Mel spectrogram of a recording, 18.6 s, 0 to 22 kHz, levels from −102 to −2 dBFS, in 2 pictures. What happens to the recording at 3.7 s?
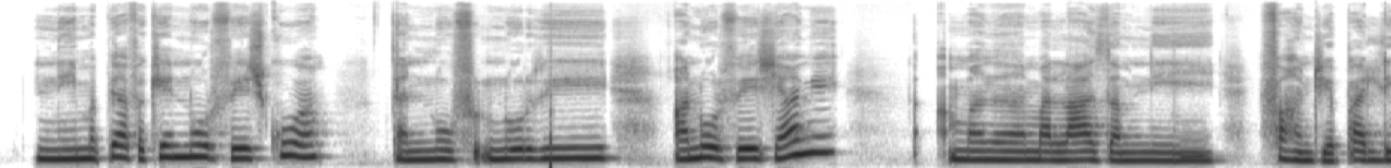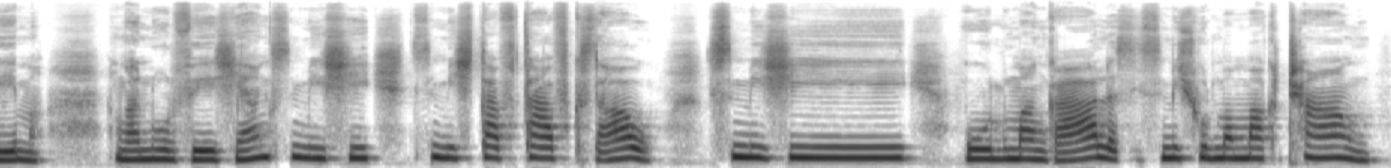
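At 3.68 s a repeated buffer occurs: fresh audio failed to reach the device in time, so it replayed its last tiny block, about 1.45 ms long (which fits a 64-sample buffer), two extra times. The hard joins make a brief click or buzz, and a few milliseconds of speech are lost.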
